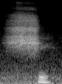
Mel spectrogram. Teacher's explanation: la X en el español antiguo, que era una transliteración de lo que estaban hablando en náhuatl, era un sonido sibilante sin voz.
